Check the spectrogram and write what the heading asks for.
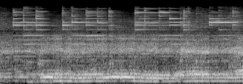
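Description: Men's voices chanting a Coptic hymn in unison on long held notes, with a hand-held metal triangle ringing in a steady repeated beat over the chant.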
